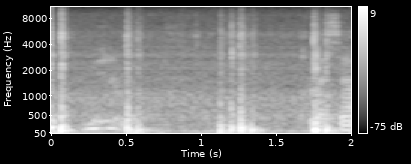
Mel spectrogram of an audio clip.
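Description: Computer keyboard being typed on: a handful of separate keystroke clicks, a few per second, spaced unevenly.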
